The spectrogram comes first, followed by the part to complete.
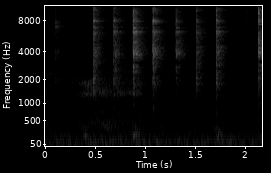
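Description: A run of faint quick clicks, about five a second, from an upturned hot sauce bottle as thick sauce is coaxed out onto a spoon.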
